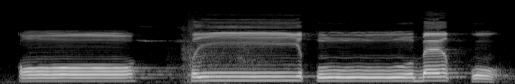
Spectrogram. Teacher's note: tetap dengan makhraj aslinya itu pangkal lidah. Dinaikkan ke arah langit. · Pada saat dia bukan dhammah, hindari monyong bibir. Karena makhrajnya bukan dari bibir yang dimonyongkan, tapi dengan pangkal lidah. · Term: huruf qaf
